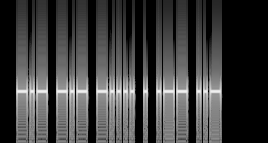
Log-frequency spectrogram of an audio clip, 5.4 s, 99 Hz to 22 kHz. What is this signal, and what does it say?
Morse code, heard as a keyed tone, about 18 wpm, 700 Hz. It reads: KK6EWU
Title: Speed Racing - USA 2x3 Call Signs 15wpm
